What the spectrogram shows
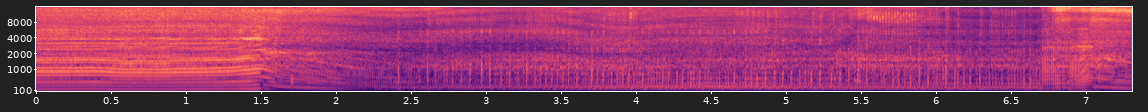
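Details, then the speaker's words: Stihl 011AV two-stroke chainsaw after a carburetor rebuild and a spark plug coil wire fix; revs to a high steady scream, drops as it loads into the cut and keeps pulling evenly. Running cleanly; owner guesses crank seals may be needed. "I took it off and took it apart and put it back on and it seems to run better so"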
